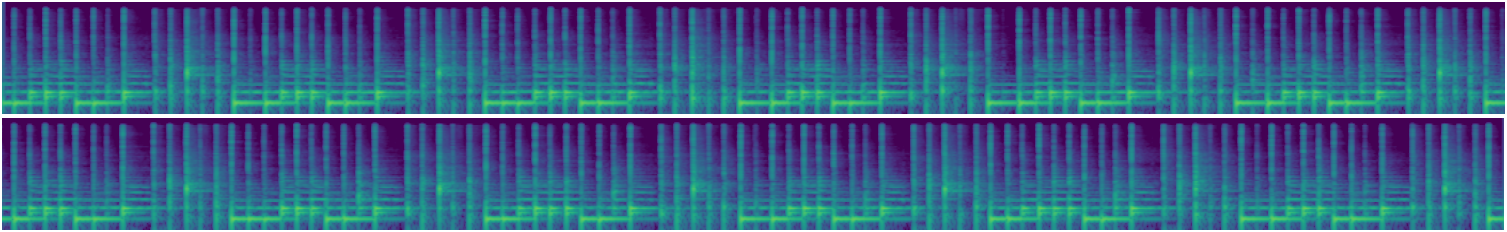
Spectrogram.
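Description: Three congas played by hand in a salsa tumbao: sharp slaps and muffled strokes mixed with ringing open tones on a higher and a lower drum. The pattern repeats about every two and a half seconds.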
